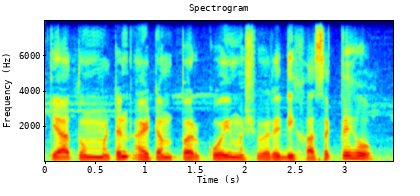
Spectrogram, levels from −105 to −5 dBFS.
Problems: none marked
